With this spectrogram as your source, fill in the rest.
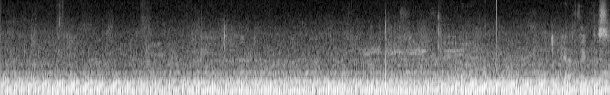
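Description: A Ford Mustang race car at Pikes Peak roars with a steady, loud engine drone throughout, a continuous rumbling note with no breaks.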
